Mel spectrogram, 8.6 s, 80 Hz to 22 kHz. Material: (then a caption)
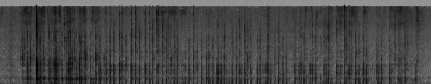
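Pumpkin rind. A small cream-and-orange striped mini pumpkin, a hollow gourd, is held close to the mic and scratched and tapped with long nails. Quick, dense taps and scratches run throughout, giving a low, hollow, knocking sound with a slight resonance around 350 Hz and very little high-frequency content.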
